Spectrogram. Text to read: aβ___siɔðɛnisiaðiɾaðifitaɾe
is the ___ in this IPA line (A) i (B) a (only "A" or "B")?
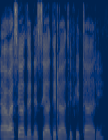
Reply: B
